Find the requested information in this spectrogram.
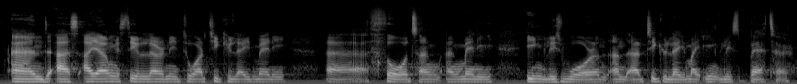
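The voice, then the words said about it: Spanish-accented English. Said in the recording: “I hope you cope with me today with my English, Spanish accent”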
